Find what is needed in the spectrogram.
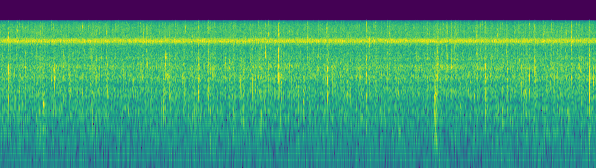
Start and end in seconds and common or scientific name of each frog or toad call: none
